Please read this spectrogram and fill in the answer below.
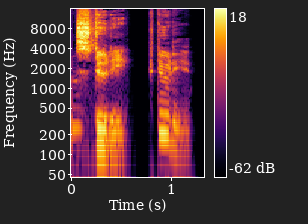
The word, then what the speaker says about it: Studi: By the way, I looked at West Study. Is that how you pronounce his name? – Studi. – West Studi.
